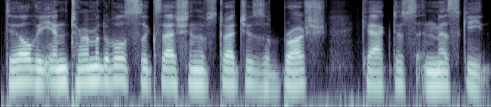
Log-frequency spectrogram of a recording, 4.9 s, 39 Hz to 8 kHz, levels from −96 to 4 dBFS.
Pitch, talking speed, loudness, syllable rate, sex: 125 Hz, 135 wpm, -17 LUFS, 4.7 syllables/s, male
